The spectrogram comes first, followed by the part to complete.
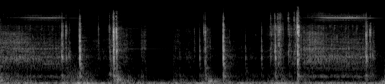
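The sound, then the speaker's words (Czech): The dial of a 20 to 30-year-old rotary telephone whirs as it is turned with a finger and spun back, a buzzing mechanical rattle at the start and again near the end, with a few sharp clicks in between, fairly quiet. “A určitě pro ně musí být krásné si tady vrazit ten prstík a udělat.”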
